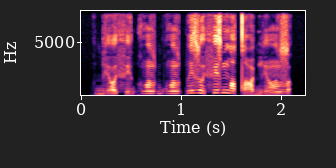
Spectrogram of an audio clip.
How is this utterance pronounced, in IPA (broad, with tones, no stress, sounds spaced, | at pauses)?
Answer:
bʲ ɔː˩˧ fʲ ɔ˩˧ ɡʱ ɔ̃˧ z bʱ ɔ̃˧ z p i˧˥ z u˩ fʲ ɔ˥ z n i˧ tˤ ʌː˩ bʲ ɔ̃˩˧ z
